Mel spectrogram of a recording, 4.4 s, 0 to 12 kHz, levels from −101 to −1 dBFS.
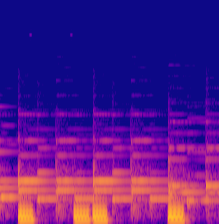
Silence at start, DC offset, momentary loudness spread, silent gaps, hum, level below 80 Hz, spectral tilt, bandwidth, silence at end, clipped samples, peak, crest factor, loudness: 0 s; under 0.1%; 16 LU; none; none; -30 dBFS; -15.5 dB/octave; 2.1 kHz; 0 s; under 0.1%; -8 dBFS; 16 dB; -24 LUFS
